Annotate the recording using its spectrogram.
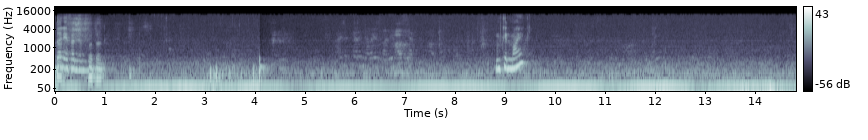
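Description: A large crowd murmurs quietly in a big hall.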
